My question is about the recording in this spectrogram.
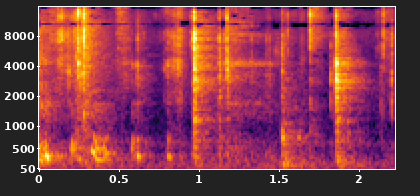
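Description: A few light clicks and taps of small plastic candy-kit pieces being handled over a metal baking tray, with three sharp ones in the second half.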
